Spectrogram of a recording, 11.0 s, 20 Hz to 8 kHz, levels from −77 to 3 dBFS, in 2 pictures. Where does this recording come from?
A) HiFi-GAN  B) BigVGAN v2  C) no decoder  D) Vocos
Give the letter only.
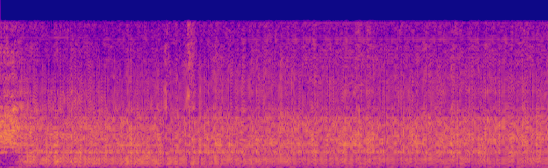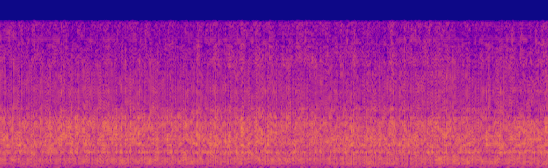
A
